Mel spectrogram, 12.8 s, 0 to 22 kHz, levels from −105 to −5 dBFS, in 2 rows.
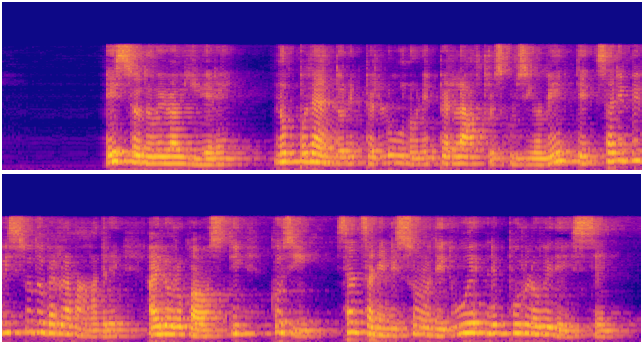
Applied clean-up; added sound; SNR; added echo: none; none; none; reverberation time 0.7 s.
